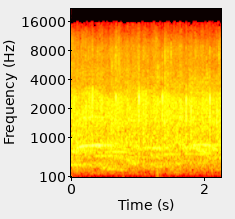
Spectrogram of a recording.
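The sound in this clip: A church audience clapping their hands during a worship service: dense, continuous applause with an even, sustained loudness throughout.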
